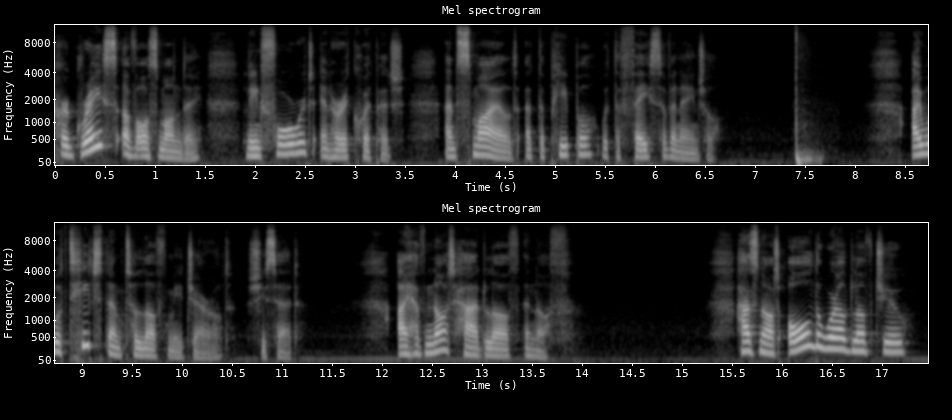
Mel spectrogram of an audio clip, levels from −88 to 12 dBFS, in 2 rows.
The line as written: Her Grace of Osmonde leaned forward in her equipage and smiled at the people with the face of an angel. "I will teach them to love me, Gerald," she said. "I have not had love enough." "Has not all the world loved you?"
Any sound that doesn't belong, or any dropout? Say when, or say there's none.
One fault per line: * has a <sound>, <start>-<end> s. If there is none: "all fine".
* has a thud, 7.4-7.7 s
